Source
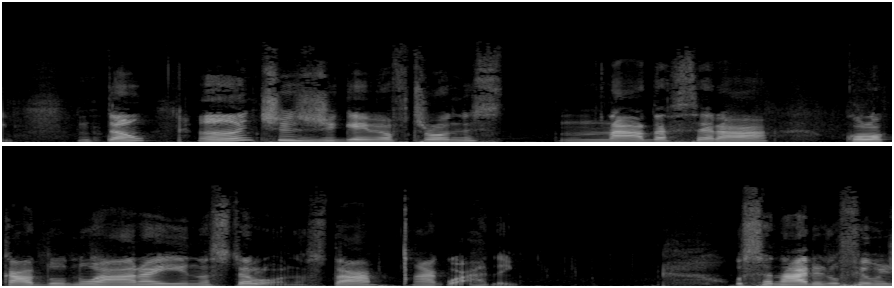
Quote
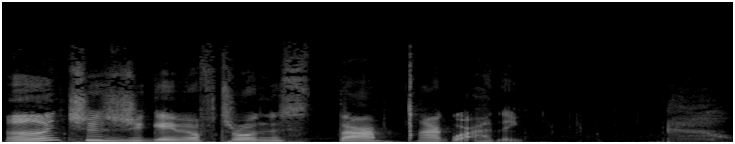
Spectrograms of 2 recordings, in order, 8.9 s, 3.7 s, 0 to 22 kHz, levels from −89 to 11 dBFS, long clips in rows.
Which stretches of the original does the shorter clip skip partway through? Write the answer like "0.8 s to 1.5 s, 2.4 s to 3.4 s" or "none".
2.6 s to 6.1 s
